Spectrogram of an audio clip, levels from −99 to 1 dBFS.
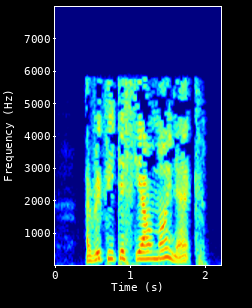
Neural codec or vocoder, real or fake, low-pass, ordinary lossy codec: codec, 16 kHz, 8 kbps, FreqCodec, larger model; fake; 7.2 kHz; MP3, 24 kbps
